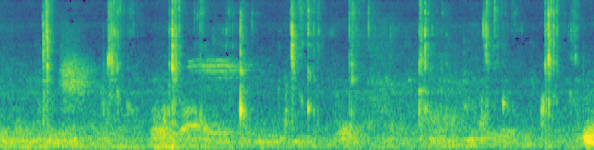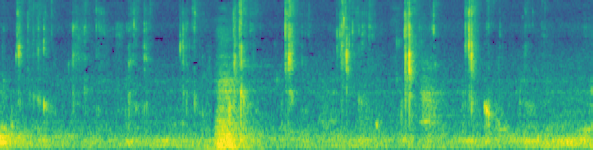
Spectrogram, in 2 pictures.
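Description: A person chewing puri (deep-fried bread) and fried potato close to the microphone: many small wet mouth clicks and soft crunches, with two louder chewing sounds about six and eight seconds in.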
